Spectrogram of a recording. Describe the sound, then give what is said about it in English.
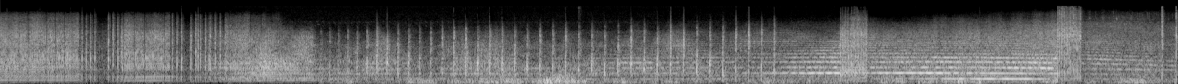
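The rotary engine of a Sopwith Camel biplane, recently rebuilt, runs loud at Classic Fighters 2001, with a rough, rapid firing rhythm whose pitch swells and dips as the throttle changes. “The undisputed star of Classic Fighters 2001, the rotary engine-powered Sopwith Camel, only recently re-emerged from a lengthy engine rebuild process.”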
